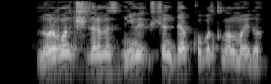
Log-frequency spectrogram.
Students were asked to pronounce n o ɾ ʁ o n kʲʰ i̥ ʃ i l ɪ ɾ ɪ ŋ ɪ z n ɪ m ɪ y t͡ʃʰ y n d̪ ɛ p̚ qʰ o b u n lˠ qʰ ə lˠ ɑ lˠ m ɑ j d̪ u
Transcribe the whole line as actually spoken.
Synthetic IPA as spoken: n o ɾ ʁ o n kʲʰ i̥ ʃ i l ɪ ɾ ɪ m ɪ z n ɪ m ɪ y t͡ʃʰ y n d̪ ɛ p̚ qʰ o b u lˠ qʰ ə lˠ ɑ lˠ m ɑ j d̪ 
